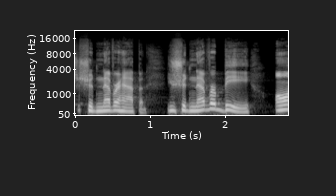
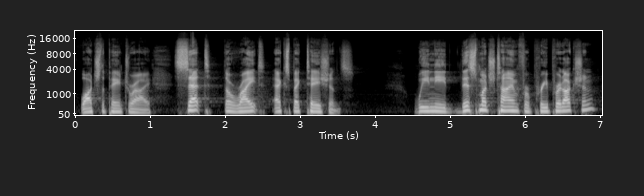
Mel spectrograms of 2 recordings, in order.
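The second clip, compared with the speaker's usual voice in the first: ordinary talk, nothing marked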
